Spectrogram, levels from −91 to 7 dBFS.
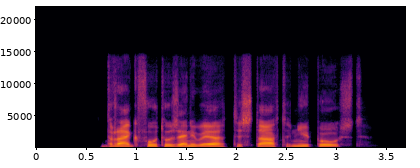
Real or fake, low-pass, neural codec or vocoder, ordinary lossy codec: fake; 14.4 kHz; codec, 44.1 kHz, 7.8 kbps, DAC; none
